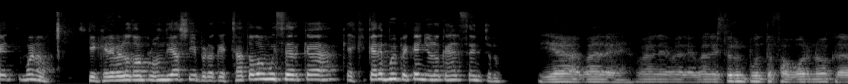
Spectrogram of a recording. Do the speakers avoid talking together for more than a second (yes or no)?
yes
